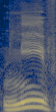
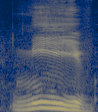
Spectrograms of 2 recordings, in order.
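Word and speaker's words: Niamh: do we know about tom legend's opponent uh neim nelly well neve nelly uh as it's pronounced um while it's spelt and i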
